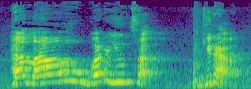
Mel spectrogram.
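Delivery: indignant disbelief. Retold or imitated. Kicking the man out after the reveal, high indignant disbelief. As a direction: throw him out in disbelief.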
